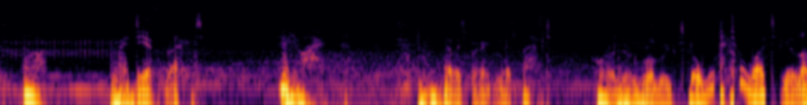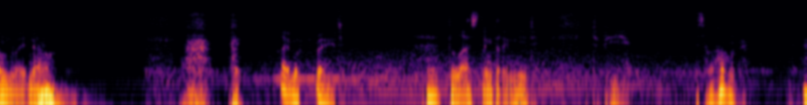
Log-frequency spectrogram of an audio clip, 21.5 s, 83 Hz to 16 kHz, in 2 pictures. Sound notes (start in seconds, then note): 0.2 approaching stomps; 12.7 sniffling; 21.3 chuckling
